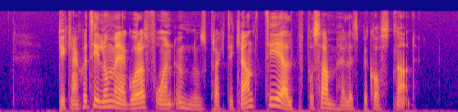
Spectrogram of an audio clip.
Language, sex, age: Swedish, male, 26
